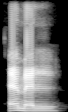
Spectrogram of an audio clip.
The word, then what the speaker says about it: أمل: And the second will be أمل. أمل. أمل. In both words, the Hamza sound is pronounced.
